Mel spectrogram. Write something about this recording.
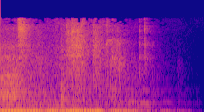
bus engine shutdown inside
When bus engine is shutting down
interior, shutdown, engine, transportation, vehicle, bus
